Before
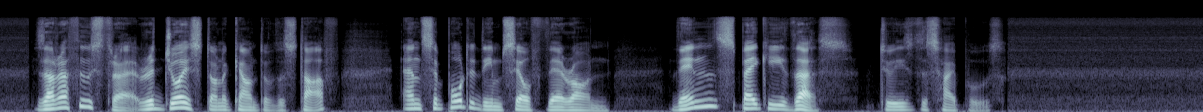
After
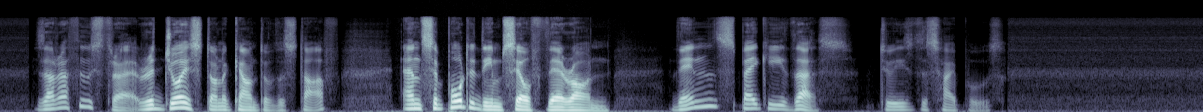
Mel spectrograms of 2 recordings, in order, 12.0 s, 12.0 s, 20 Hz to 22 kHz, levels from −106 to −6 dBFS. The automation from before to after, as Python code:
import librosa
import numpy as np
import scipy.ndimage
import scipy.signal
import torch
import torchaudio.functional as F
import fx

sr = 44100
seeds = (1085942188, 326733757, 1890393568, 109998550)

y = fx.gain(x, sr, db=fx.line((0.86, -3.0), (1.58, 6.0), (2.61, 6.0), (3.06, -2.0), (4.22, 10.5), (5.9, 10.5), (6.97, -1.5)))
